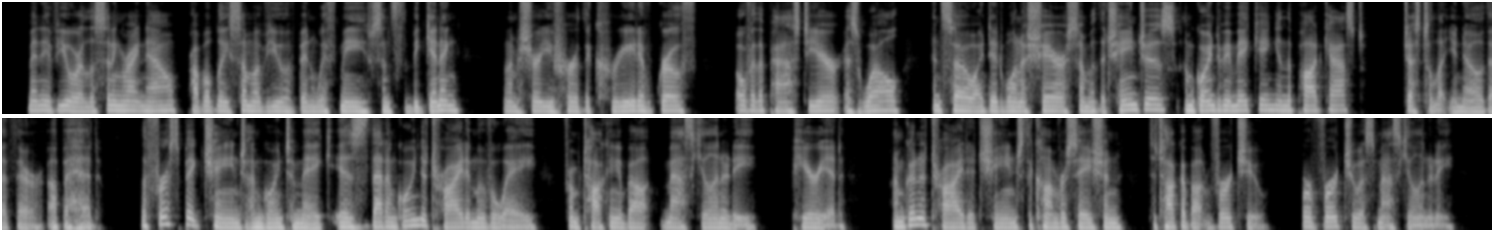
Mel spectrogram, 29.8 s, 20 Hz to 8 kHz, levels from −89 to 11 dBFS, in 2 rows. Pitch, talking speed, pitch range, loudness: 120 Hz, 195 wpm, 115-125 Hz, -21 LUFS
